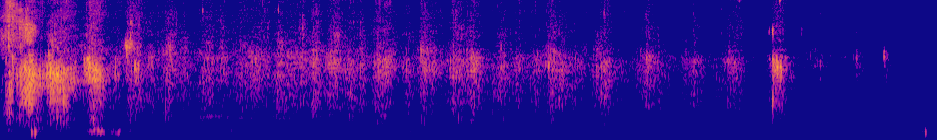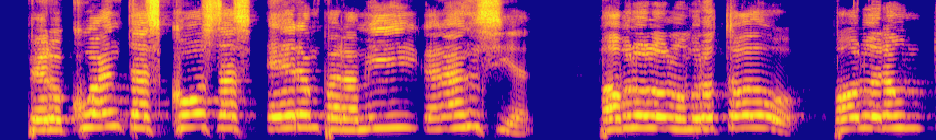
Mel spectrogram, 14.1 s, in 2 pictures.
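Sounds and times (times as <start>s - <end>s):
audience applause: 0.0s - 6.6s
speech: 7.3s - 14.0s.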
